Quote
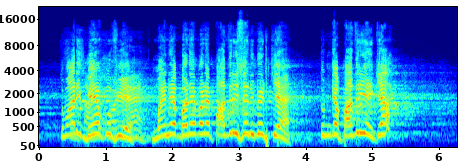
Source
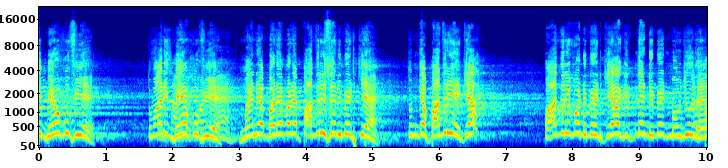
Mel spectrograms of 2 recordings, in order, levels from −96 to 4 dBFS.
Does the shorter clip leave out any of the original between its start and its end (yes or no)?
no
